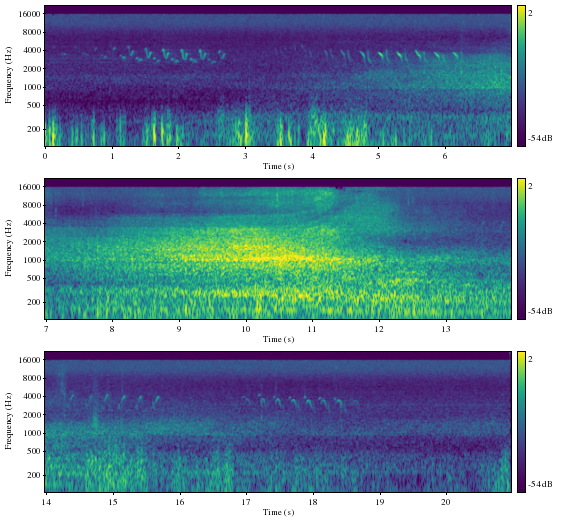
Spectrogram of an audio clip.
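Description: A road vehicle passes by, growing louder to a peak about ten seconds in, then fading away over several seconds. Wind gusts buffet the microphone during the first few seconds.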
